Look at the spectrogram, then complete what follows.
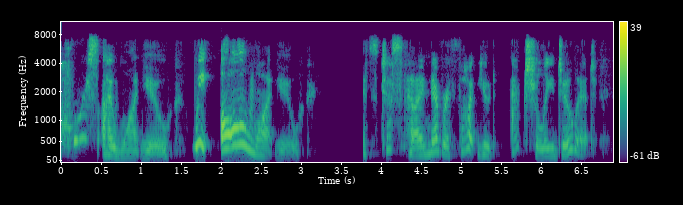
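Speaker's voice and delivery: plain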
